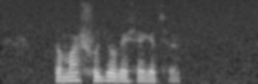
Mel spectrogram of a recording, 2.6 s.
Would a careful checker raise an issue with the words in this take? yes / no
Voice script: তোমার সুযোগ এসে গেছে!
no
